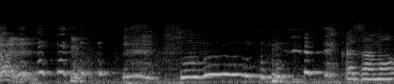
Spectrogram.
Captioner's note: laughs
